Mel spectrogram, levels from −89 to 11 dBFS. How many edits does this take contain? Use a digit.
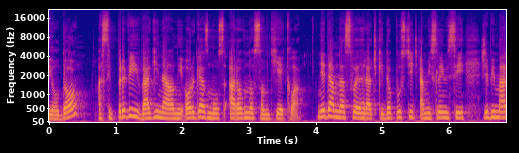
0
